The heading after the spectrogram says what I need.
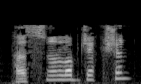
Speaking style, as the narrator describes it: he exclaimed

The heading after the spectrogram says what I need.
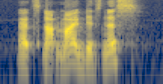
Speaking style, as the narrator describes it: grumbled the coachman

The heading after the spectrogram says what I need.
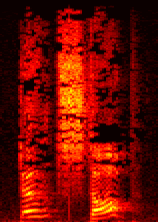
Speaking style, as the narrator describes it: you roar

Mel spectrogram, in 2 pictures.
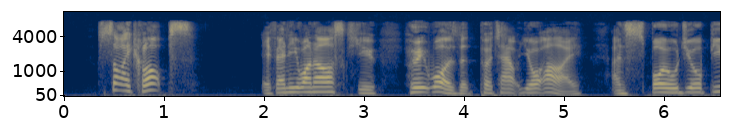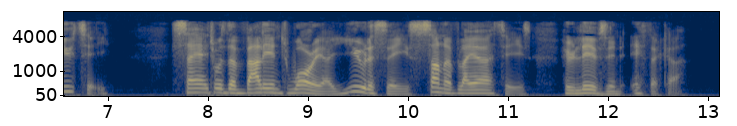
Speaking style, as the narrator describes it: shouted out to him in my rage

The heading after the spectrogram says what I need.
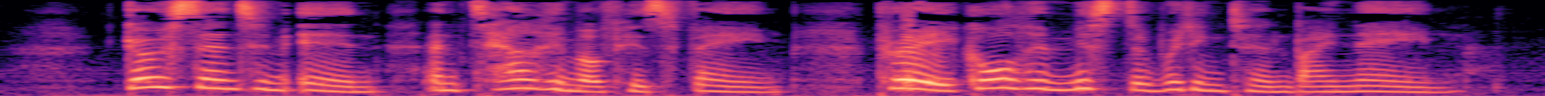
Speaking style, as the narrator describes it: the merchant called out to his servants

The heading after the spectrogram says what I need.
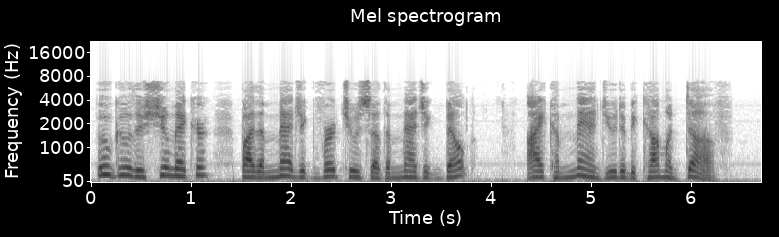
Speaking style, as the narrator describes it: cried in a loud voice

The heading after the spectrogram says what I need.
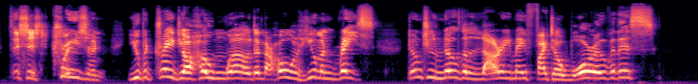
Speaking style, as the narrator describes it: the delegate from his home star of Vega shouted to him

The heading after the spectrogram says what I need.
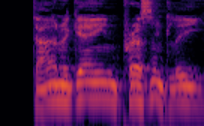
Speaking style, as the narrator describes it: he called out

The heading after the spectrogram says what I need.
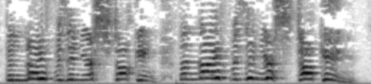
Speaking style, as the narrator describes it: shrieked at the top of my voice

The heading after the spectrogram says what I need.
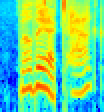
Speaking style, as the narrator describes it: whispered an odd voice

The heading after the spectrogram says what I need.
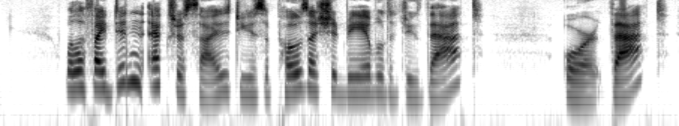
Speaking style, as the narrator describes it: cried Jack

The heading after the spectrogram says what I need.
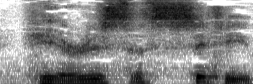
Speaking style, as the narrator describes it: whispered the señor

